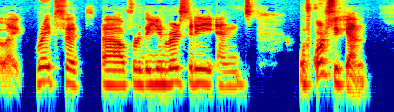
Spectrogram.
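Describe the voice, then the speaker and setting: A woman with a Kyrgyz accent at a moderate pace, in a dry, close sound with no echo. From Kyrgyzstan, Batken region (south). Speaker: university student. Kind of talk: interview. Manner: hesitant with fillers.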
